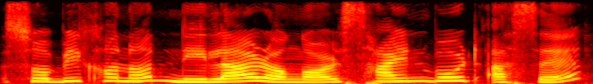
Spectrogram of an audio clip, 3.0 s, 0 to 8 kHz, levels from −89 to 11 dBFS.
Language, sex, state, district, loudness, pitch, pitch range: Assamese, female, Assam, Kamrup Metropolitan, -14 LUFS, 285 Hz, 255-330 Hz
